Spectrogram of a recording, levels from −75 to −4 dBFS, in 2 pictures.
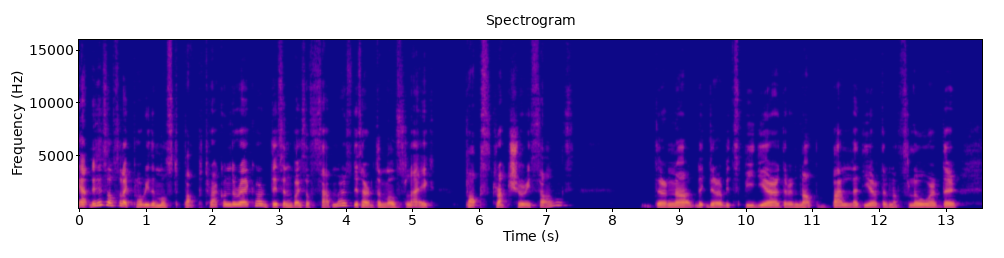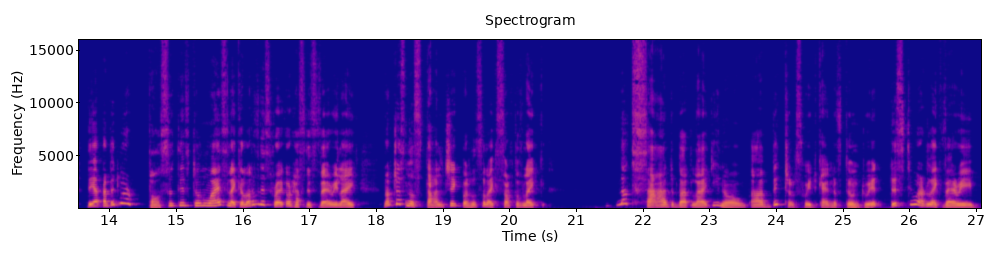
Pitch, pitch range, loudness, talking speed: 155 Hz, 145-200 Hz, -27 LUFS, 185 wpm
